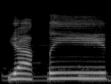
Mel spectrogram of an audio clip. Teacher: Qaf itu huruf tebal karena dia kasroh, jadi ketebalannya berkurang. Yakni, tapi harus tetap nampak.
